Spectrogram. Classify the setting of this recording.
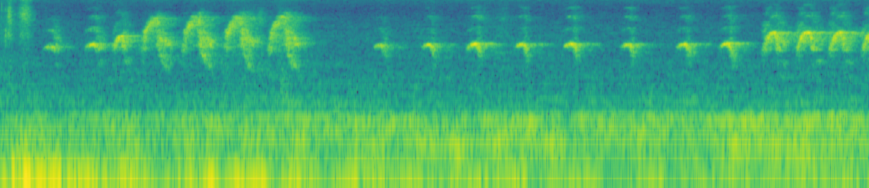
park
